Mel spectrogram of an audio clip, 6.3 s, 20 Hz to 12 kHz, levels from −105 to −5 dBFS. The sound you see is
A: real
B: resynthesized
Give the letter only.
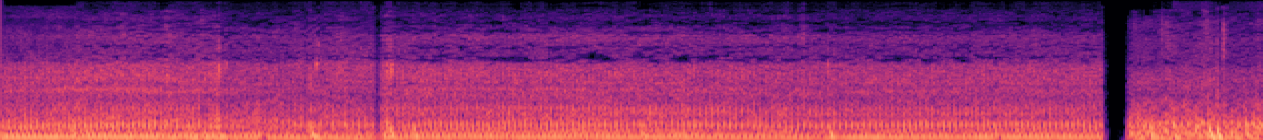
B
